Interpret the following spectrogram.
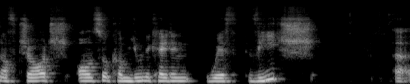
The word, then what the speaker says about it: Veitch: I find it so funny that she's pronouncing his name as Vich and then writes it Vich like actually correct I e instead of ei uh because English speakers have trouble differentiating there.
